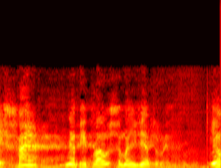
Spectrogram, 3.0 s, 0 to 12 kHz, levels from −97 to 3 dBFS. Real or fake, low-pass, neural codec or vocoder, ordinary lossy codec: fake; 7.2 kHz; codec, 16 kHz, 1 kbps, FreqCodec, larger model; AAC, 64 kbps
